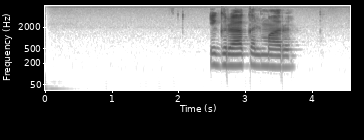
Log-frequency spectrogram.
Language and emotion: Russian, neutral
